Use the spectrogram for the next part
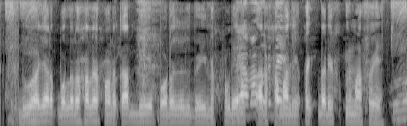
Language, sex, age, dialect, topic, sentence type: Bengali, male, 25-30, Jharkhandi, banking, statement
